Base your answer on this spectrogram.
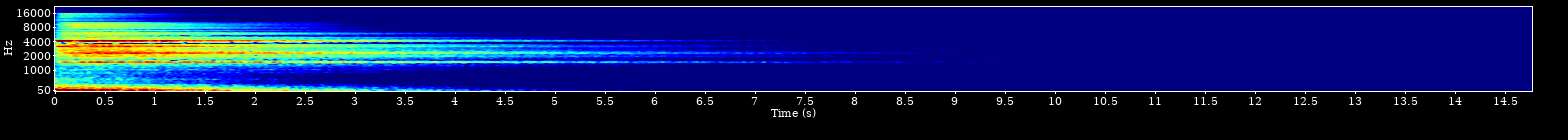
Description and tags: Jingle all the way
action, awesome, budget, cinema, cinematic, deep, design, dope, epic, film, free, hit, horror, impact, low, low-budget, mind-blowing, movie, orchestral, raiser, scary, sound, sub, suspense, swoosh, thrilling, trailer, whoosh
